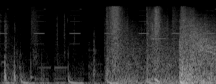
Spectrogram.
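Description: Sniper rifle shots ring out in a Counter-Strike style video game, sharp loud cracks followed by a burst of rapid gunfire, heard alone without talk.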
